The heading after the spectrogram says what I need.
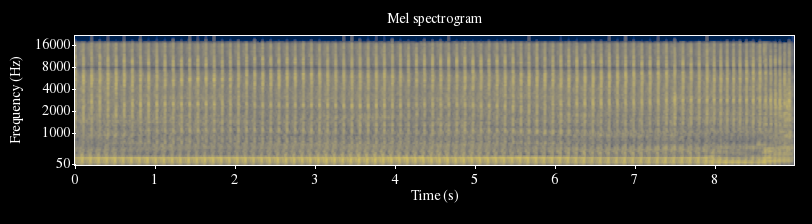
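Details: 1993 3000GT SL with 109k miles at idle: steady, hard, evenly spaced knock about three times a second, sounding like bottom-end wear; owner suspects a spun bearing, not confirmed.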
